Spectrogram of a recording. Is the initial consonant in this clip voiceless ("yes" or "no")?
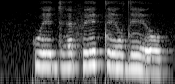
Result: yes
